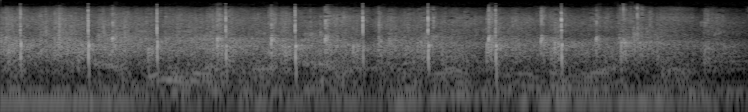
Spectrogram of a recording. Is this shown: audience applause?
yes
